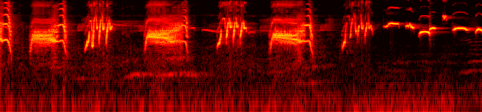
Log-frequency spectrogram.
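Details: Oriental magpie-robin from morning to night: a run of raspy, grating bursts broken by rapid stuttered notes, then a change to short clear whistles and chirps.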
